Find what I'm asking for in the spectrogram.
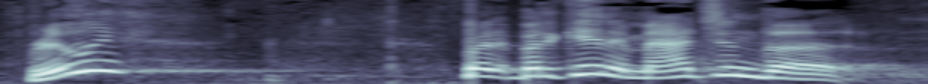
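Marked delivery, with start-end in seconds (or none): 0.1-0.4 a sharp high, loud disbelieving really; incredulous really. Retold or imitated. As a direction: voice shoots up in disbelief. Mary tells Joseph it's from God.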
